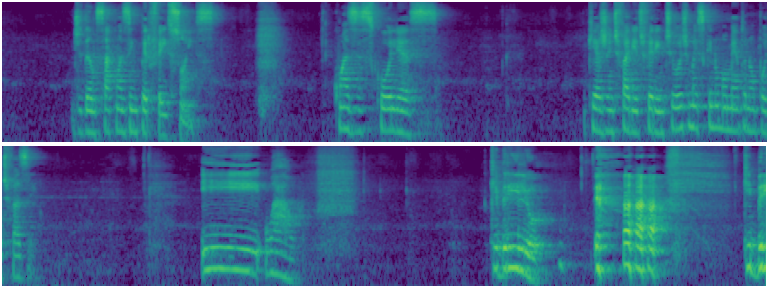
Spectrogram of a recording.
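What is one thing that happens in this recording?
A woman speaks calmly and closely, in short phrases with pauses.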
